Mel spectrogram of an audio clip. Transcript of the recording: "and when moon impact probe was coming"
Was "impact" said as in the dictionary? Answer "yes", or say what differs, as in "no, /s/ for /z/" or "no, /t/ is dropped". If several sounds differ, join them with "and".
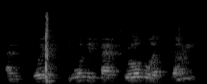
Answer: no, /m/ is dropped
